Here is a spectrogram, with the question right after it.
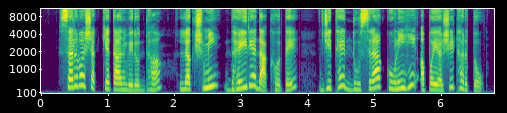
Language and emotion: Marathi, neutral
